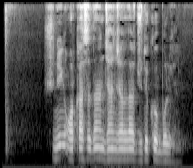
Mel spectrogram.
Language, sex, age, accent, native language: Uzbek, male, 25-34, Sirdaryo, Uzbek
